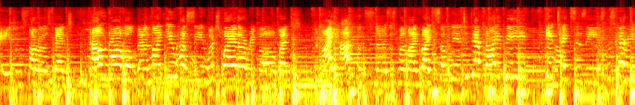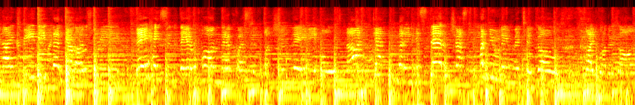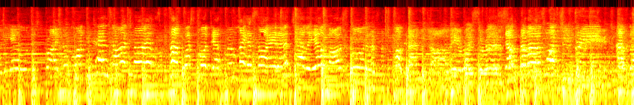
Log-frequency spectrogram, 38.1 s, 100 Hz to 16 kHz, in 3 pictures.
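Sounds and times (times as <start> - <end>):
strummed acoustic guitar: 0.0 - 38.0
woman singing a folk ballad: 0.0 - 38.0.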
